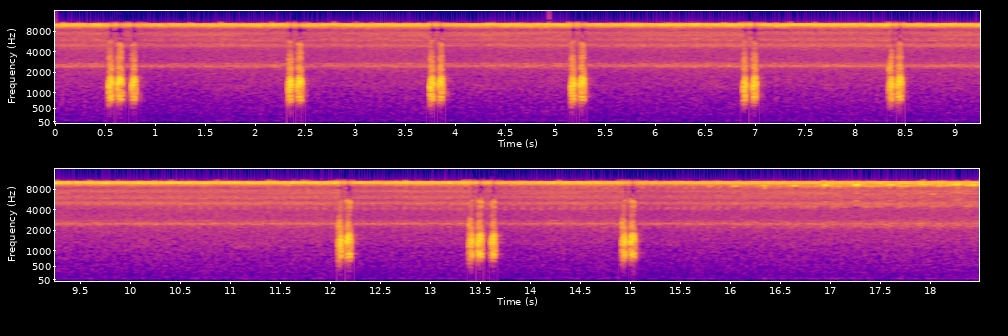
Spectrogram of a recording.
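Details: Indian purple frog calling: short, clipped, knocking croaks repeated roughly every one and a half seconds, some coming in quick pairs, over a steady high-pitched electrical whine and low background hiss.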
